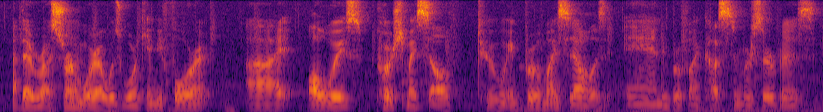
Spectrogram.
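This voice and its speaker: A man's voice: on the low side, a little hiss or hum. A young man from Ecuador with an Ecuadorian Spanish accent, talking earnestly and motivationally in a personal vlog, now and then restarting a phrase. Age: young adult. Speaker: vlogger.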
